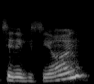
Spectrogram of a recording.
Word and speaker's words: televisión: So miran la televisión. Right, with the accent on the O.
